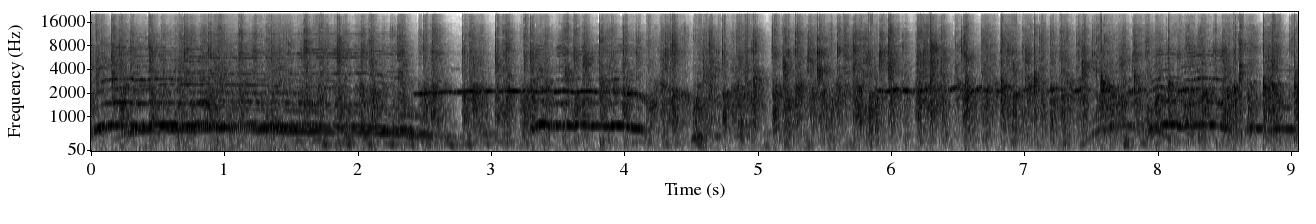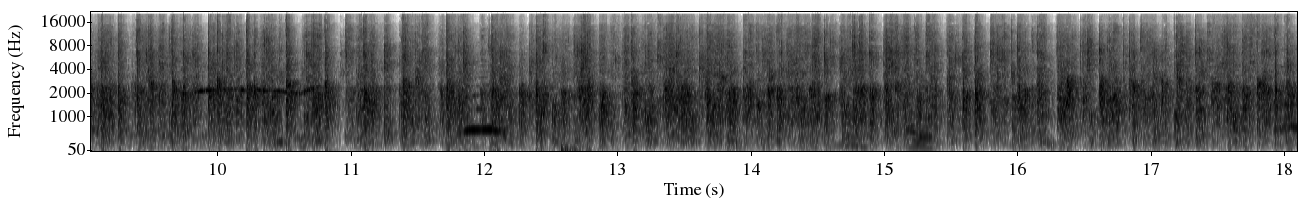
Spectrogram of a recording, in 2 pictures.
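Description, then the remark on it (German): Sustained applause from an audience greeting Master Sommelier Henrik Thoma, a dense steady clatter of many hands clapping, with cheering and whoops rising above it throughout. “Dass Sie klatschen, ist ja super.”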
